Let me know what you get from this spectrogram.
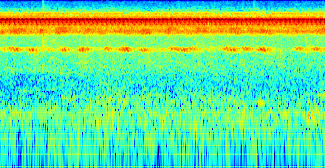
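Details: On a wet night somewhere in India, crickets keep up a ceaseless shrill ringing above a steady pulse of mid-pitched chirps, while rain hisses softly and other insects join faintly in the background.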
